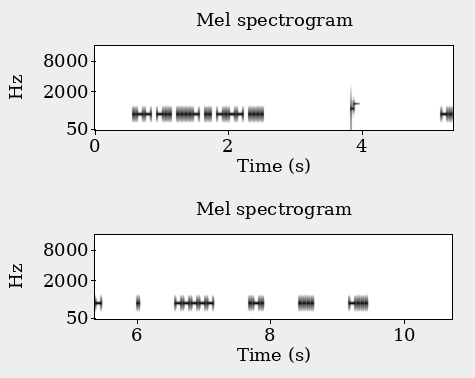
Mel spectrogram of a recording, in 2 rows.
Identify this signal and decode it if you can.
Morse code, heard as a keyed tone, about 40 wpm, spaced as for 20 wpm, 700 Hz. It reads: WD4IYH KE0RHB
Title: USA Call Signs - 6 Characters - 6x Character Spacing - 40wpm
